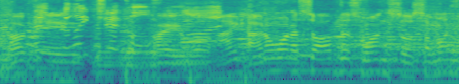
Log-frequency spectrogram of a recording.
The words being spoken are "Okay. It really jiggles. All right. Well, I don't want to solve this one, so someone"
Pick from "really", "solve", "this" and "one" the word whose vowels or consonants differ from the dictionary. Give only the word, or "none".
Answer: really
